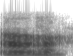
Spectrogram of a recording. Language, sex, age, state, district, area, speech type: Assamese, male, 45-60, Assam, Majuli, urban, conversation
